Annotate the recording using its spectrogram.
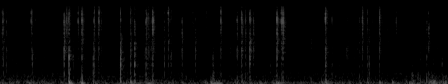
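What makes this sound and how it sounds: A clear plastic bubble wrap pouch held in the hands is scratched and crinkled with long acrylic nails. The result is a quiet, steady stream of bright, crisp crinkles and sharp scratchy ticks, each dying away almost instantly.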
